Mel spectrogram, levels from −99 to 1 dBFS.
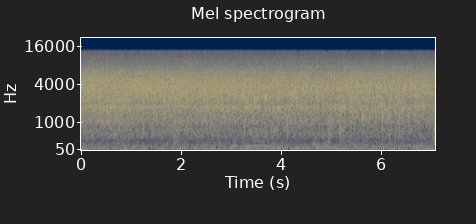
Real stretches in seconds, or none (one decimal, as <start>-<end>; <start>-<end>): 3.2-6.2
